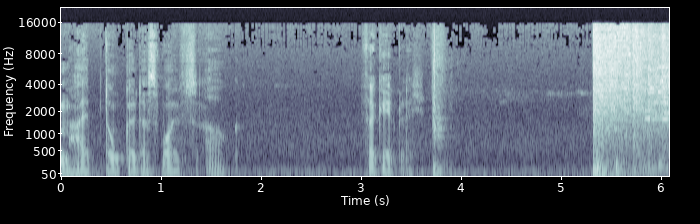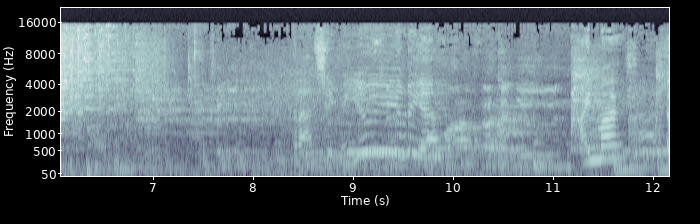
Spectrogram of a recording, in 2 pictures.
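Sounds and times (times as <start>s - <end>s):
speech: 0.0s - 1.8s, 3.0s - 3.8s, 8.4s - 12.1s
mirror glass shattering: 5.2s - 8.2s
glass fragments tinkling and clattering: 5.3s - 7.8s.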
